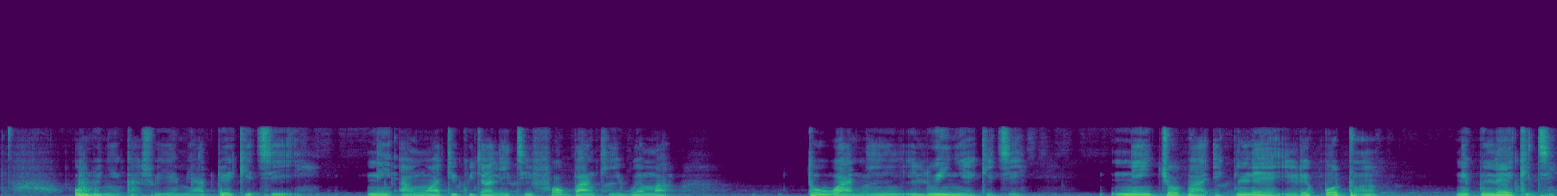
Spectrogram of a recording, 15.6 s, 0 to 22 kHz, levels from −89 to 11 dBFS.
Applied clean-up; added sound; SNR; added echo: none; none; none; reverberation time 1.6 s.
